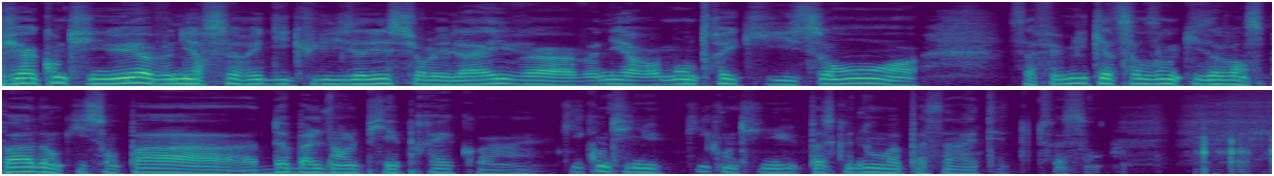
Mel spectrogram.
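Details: Adult male speaker; normal voice.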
